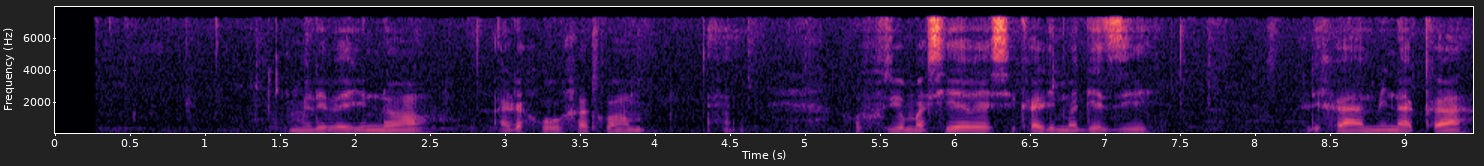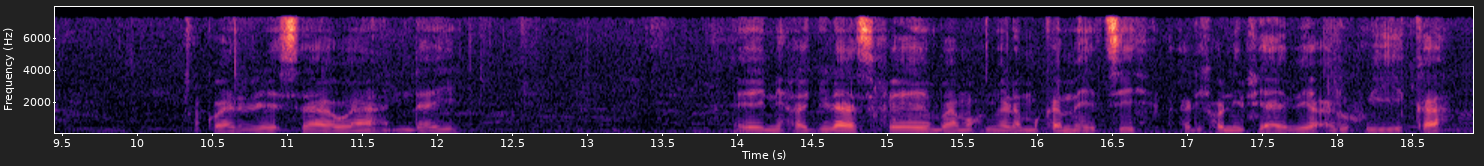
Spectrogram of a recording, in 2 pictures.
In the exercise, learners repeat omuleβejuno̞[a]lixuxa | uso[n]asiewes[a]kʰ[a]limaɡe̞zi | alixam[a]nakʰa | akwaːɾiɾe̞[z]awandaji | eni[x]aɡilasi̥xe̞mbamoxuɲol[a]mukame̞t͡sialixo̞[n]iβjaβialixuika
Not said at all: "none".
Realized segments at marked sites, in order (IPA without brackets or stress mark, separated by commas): a, m, i, a, i, s, x, a, n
